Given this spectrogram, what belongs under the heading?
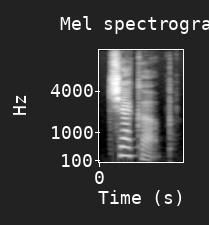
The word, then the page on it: checkup: tʃékʌ̀p; チェクアプ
